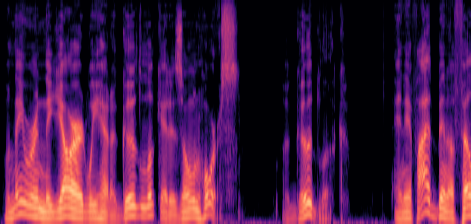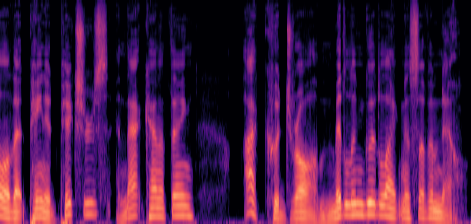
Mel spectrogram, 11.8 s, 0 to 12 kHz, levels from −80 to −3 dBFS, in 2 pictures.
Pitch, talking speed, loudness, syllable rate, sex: 120 Hz, 205 wpm, -20 LUFS, 5.2 syllables/s, male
